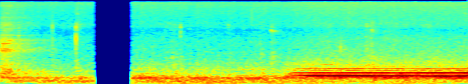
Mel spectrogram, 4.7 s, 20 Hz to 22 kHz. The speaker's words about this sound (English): Ah yes, the 9 o'clock train.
